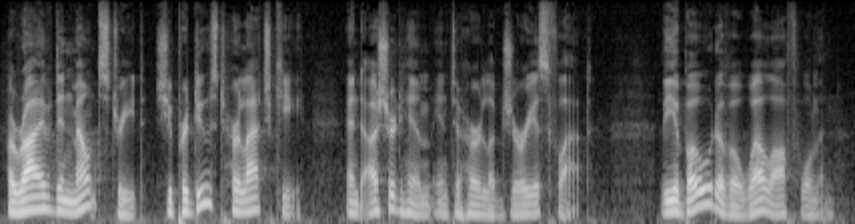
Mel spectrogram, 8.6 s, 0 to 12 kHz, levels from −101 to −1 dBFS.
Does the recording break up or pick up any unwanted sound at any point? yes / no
no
